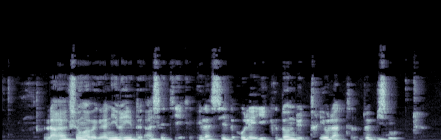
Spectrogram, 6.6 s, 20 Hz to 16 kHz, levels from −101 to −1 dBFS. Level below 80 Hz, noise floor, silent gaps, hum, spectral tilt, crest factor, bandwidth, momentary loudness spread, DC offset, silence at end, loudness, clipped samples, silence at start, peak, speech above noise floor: -48 dBFS; -57 dBFS; none; none; -4.5 dB/octave; 18 dB; 9.4 kHz; 12 LU; under 0.1%; 0.35 s; -19 LUFS; under 0.1%; 0.65 s; -2 dBFS; 38 dB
